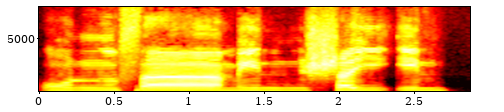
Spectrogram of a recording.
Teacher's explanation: নুন নুন সাকিনের পরে শিন এসেছে, নুন সাকিনের নুন সাকিনের পরে হরফে ইকফা 15টি অক্ষরের মধ্যে শিন এসেছে, তাই নুন সাকিনকে নাকে তুলে একালিক পরিমাণ গুণনা করে পড়তে হয়, একেই বলে ইকফা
